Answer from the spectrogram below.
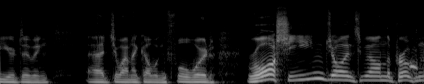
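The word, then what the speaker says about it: Róisín: It's pronunciation, but Dublin it's the wrong like way. Roisin. Like there's the right way and there's the wrong way, and Roisin is the right way.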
